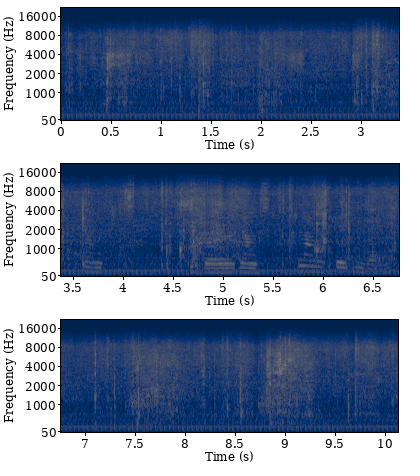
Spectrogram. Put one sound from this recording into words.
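Hands squish and rub wet fish in coarse salt.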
